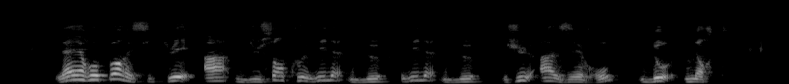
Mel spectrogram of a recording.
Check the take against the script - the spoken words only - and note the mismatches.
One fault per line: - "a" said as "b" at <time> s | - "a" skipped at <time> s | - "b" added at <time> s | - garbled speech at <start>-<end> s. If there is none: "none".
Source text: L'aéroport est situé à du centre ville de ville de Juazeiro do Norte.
none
